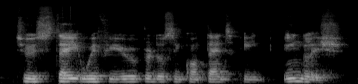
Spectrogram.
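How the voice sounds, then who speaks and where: A man with a Brazilian accent at a fairly slow pace, with ordinary pitch variation. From Brazil, Rio de Janeiro. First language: Portuguese. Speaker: saxophone teacher. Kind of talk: live online masterclass. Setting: live stream. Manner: halting, many fillers and restarts.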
